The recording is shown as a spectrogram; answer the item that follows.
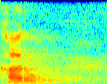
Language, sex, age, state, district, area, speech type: Gujarati, female, 45-60, Gujarat, Surat, urban, read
